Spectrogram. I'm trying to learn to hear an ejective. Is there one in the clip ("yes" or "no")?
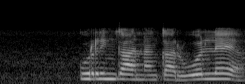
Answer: no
